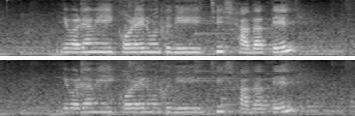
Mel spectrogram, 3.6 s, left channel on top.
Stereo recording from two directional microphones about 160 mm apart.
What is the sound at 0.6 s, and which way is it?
Speech, 90° left.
